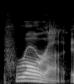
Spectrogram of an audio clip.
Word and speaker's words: Prora: That's the topic, Prora. It's spelled P-R-O-R-A.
